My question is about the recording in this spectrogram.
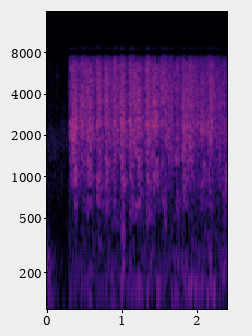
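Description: Fast, dense scratchy rubbing close to the microphone, starting abruptly about a third of a second in and carrying on in quick, uneven strokes.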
